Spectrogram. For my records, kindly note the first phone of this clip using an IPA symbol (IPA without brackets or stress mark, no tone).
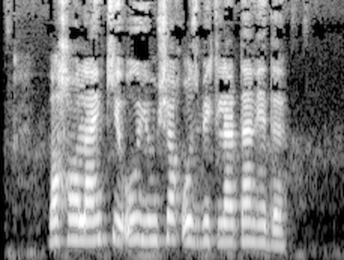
v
